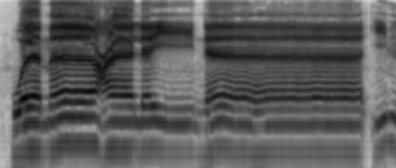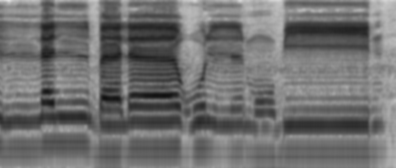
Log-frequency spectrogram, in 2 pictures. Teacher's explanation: huruf ain tekankan sikit, kemudian na panjangkan 4, 5 ataupun 6 harakat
